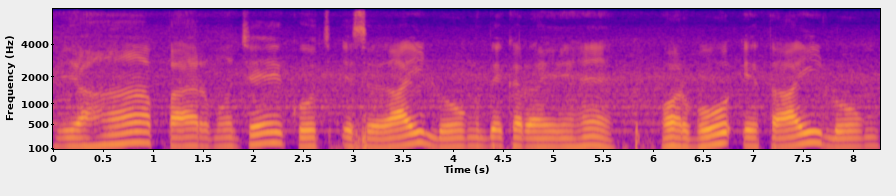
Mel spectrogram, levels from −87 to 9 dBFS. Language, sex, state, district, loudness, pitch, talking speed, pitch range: Hindi, male, Madhya Pradesh, Katni, -17 LUFS, 130 Hz, 95 wpm, 125-150 Hz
